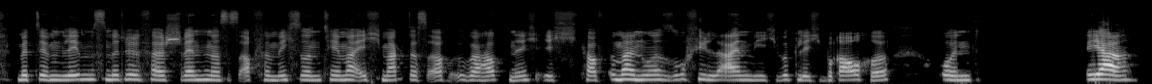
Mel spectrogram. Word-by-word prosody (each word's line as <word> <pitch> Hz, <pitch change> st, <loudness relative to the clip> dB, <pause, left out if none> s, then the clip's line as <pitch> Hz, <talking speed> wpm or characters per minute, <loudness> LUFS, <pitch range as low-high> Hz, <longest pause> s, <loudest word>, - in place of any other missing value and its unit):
mit 215 Hz, 0 st, -1 dB
dem 210 Hz, -1 st, 0 dB
Lebensmittel 220 Hz, +1 st, 0 dB
verschwenden, 205 Hz, 0 st, -1 dB
das 200 Hz, -1 st, -2 dB
ist -, -, -14 dB
auch 195 Hz, -, -5 dB
für 210 Hz, -3 st, -6 dB
mich 205 Hz, +2 st, -4 dB
so 210 Hz, -, -5 dB
'n 200 Hz, -1 st, -3 dB
Thema. 210 Hz, -1 st, -1 dB
Ich 200 Hz, -, -8 dB
mag 200 Hz, +3 st, -2 dB
das 210 Hz, -3 st, -7 dB
auch 195 Hz, +1 st, -4 dB
überhaupt 200 Hz, 0 st, -4 dB
nicht. 195 Hz, +4 st, -7 dB
Ich 195 Hz, -2 st, -10 dB
kaufe 200 Hz, -2 st, -1 dB
immer 230 Hz, +1 st, +4 dB
nur 215 Hz, 0 st, 0 dB
so 210 Hz, +3 st, -7 dB
viel 225 Hz, -3 st, -4 dB
ein, 205 Hz, -1 st, +1 dB
wie 200 Hz, 0 st, -6 dB
ich 190 Hz, -1 st, -14 dB
wirklich 195 Hz, -4 st, -5 dB
brauche 205 Hz, 0 st, 0 dB, 0.5 s
und 200 Hz, -1 st, -1 dB, 1.1 s
Ja. 225 Hz, -3 st, +9 dB
205 Hz, 160 wpm, -24 LUFS, 200-215 Hz, 1.1 s, Ja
